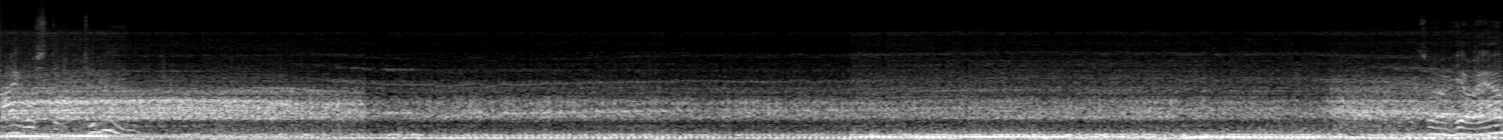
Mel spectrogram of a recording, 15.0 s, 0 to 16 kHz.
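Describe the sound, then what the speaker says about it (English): A Triumph Bonneville T120 motorcycle weaves in second gear at steady low revs through a riding-school exercise, its engine a continuous close rumble with slight swells as the throttle changes, under wind buffeting. "So here I am, weaving in second gear on my Triumph Bonneville T120, braking before the corner"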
